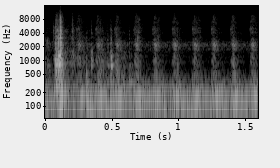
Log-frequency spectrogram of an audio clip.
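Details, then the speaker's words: 1964 Ferrari 250 Lusso electric fuel pump run with fuel line off: quick regular ticking about eight times a second, trying to build pressure but no fuel delivered; owner suspects car is out of fuel. "you can hear it you can feel it kind of trying to come up a little bit of pressure but nothing's coming through and i believe i think the car's out of fuel"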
